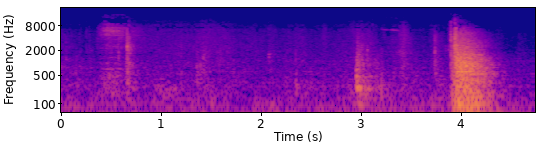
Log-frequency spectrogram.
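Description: A woman slams a door shut loudly near the end, preceded by a couple of softer knocks and thuds from handling it, with no voices.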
